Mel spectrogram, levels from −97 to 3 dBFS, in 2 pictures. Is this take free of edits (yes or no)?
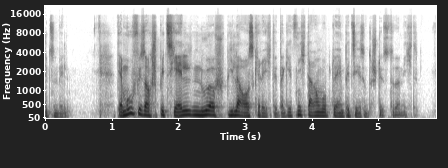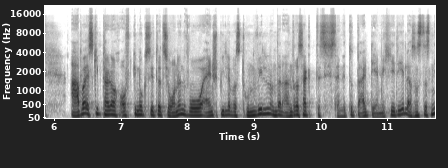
yes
